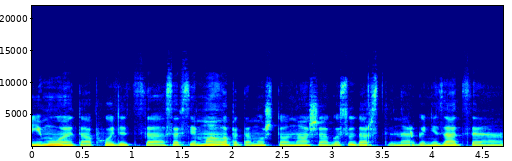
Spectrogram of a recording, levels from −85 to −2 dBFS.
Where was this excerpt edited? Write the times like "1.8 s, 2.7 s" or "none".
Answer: none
